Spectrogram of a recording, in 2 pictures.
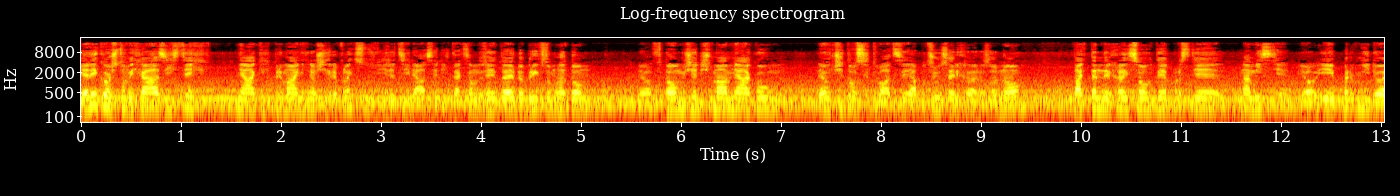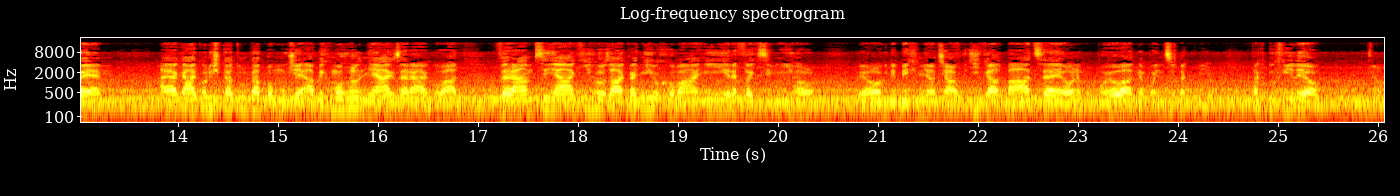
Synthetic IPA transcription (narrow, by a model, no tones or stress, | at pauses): jɛlɪko̞ʃt̪o̞vɪxaːziːscɛx | ɲɛakiːxpɾɪmaːɾɲiːxnaʃɪxɾɛflɛksuːzviːrɛt̪t͡siːdaːsɛdiːxt̪aksamozreɛjɲːɛt̪ojɛdo̞bɾiːft̪o̞mlɛt̪o̞m | joft̪o̞mʒɛdɪʃmaːmɲɛako̞w | nɛuɾt͡ʃɪt̪o̞wsɪt̪uat͡sɪapot̪r̥ɛbus̬ɛɾɪxlɛɾo̞zɦo̞dno̞wt̪̚ | t̪ak̚t̪ɛnɾɪxlɛjso̞wt̪jɛpɾo̞scɛ | namiːscɛ̰jo̞ʔɪpr̩vɲiːdo̞jɛm | ʔa̰jakaːko̞lɪfkat̪ulkapo̞muːʒɛʔabɪxmo̞ɦl̩ɲɛjaɡzaɾɛaɡo̞vat̪ | vɾaːmt͡sɪɲaakiːɦo̞zaːkladɲiːɦo̞xo̞vaːɲiːɾɛflɛksɪvɲiːɦo̞ | joɡdɪbɪxmɲɛlt̪r̥ɛbaʔuciːkat̪̚baːt͡sɛjonɛbo̞bo̞jo̞vat̪nɛbo̞ɲɛt͡so̞t̪ako̞viːɦo | t̪akft̪uxviːlɪjo | o̰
